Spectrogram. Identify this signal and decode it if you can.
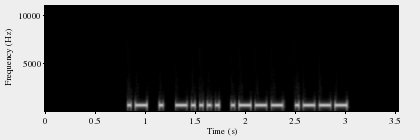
Morse code, heard as a keyed tone, about 30 wpm, 700 Hz. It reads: AE6JJ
